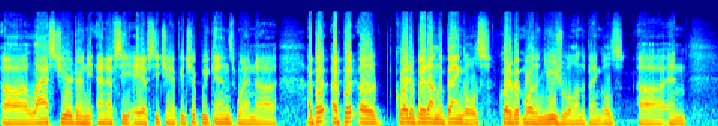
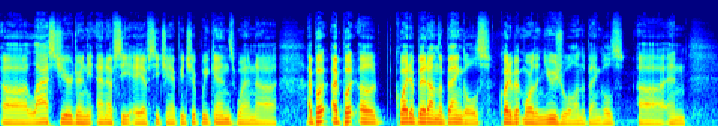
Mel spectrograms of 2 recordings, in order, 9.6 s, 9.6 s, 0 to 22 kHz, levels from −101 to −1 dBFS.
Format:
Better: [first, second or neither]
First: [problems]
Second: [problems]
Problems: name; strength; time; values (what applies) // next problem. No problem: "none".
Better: second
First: distortion; heavy; 11% of the sound clipped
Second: none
